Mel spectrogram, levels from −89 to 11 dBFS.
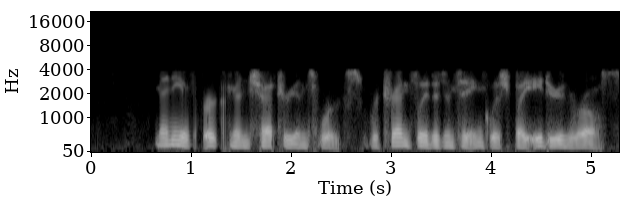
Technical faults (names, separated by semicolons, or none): Codec 2 vocoder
